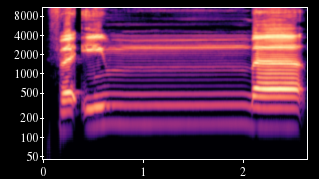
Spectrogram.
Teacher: میم مشدد ہے، یہاں پر آپ نے غنہ کرنا ہے اور اس کو لمبا کرنا ہے کیونکہ الف بھی ساتھ ہے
